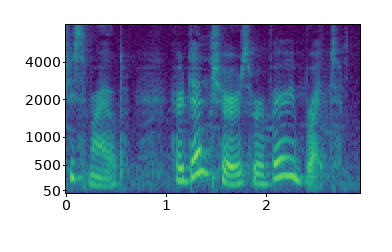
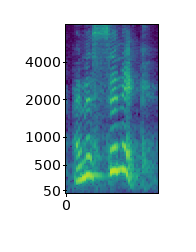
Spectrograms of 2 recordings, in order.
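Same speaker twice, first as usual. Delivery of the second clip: blurted much louder and higher; too loud; 8 semitones higher, 8 dB louder than usual. Acted. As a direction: announce it far too loudly. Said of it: "in a too loud voice".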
